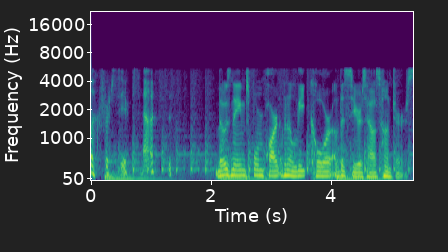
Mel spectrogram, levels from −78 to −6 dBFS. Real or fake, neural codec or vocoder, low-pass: real; none; 5.4 kHz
